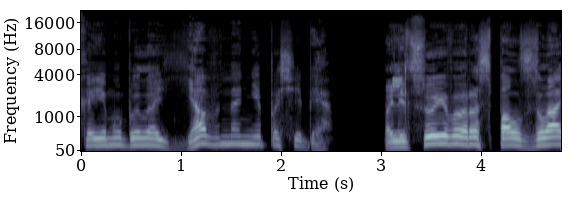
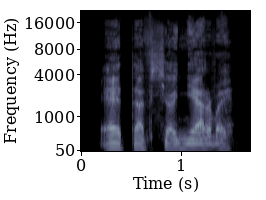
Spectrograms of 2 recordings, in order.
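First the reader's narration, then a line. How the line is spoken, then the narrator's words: Loud stage whisper. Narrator (Russian): Миссис Маккиска прошептала так, чтобы всем было слышно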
